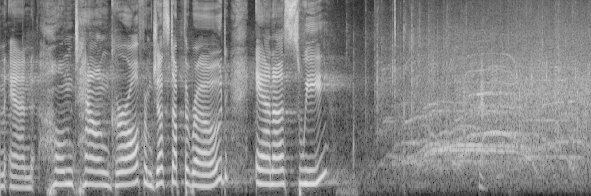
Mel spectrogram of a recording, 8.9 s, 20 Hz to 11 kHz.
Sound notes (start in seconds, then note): 5.5 audience applauding; 5.7 audience cheering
